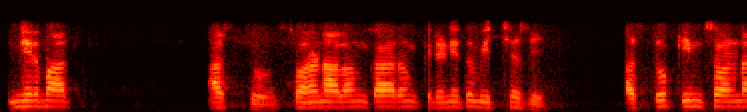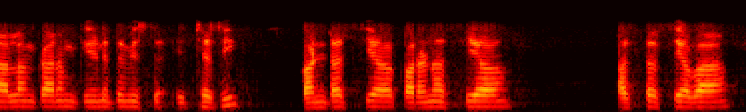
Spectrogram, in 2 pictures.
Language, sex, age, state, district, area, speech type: Sanskrit, male, 18-30, West Bengal, Paschim Medinipur, urban, conversation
